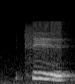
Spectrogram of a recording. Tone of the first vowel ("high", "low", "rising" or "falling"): falling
